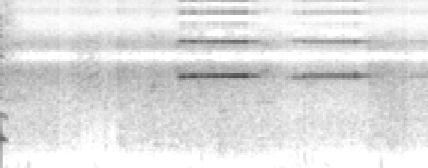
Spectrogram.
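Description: Telephone-call audio with steady line hiss. Two steady high-pitched beeps, each under a second long, come one after the other starting a little under two seconds in.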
